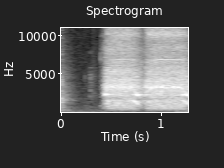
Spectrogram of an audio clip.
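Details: Worx drill tested before teardown and clean rebuild: short, clean burst of a steady high whir at even speed, no grinding or rattle; motor works normally.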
